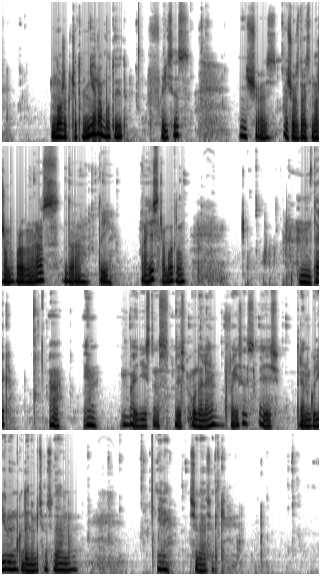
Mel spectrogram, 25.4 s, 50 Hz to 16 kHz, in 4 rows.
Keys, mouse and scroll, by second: 0.3 j, 1.0-1.6 scroll down 3, 1.7 3, 2.2 click, 3.3-6.0 typing, 3.7 shift+middle click, 4.0 scroll up 1, 10.0 click, 11.8 g, 13.4 a, 15.2 m, 16.1 3, 16.4 click, 17.1 x, 17.6 1, 17.8 click, 18.3 shift+click, 19.1 click, 19.9 shift+click, 20.6 j, 21.1 z, 21.3 middle click, 22.0 ctrl+z, 22.2 ctrl+z, 22.6 click, 23.1 shift+click, 24.2 j, 24.8 click.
